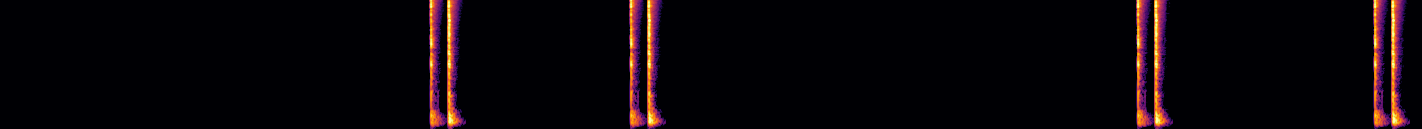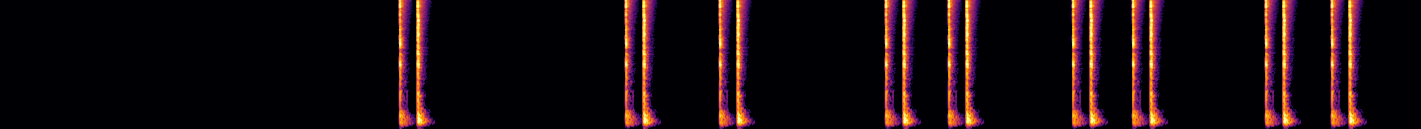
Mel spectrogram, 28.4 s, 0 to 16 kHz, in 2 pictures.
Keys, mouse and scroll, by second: 3.2 KP_2, 4.3 click, 6.2-9.4 drag, 11.3 click, 13.6 click, 18.1 click, 18.9 scroll down 1, 20.4 click, 21.3 click, 23.0 click, 23.7 click, 24.9 click, 25.5 click, 26.8 click, 27.5 click.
